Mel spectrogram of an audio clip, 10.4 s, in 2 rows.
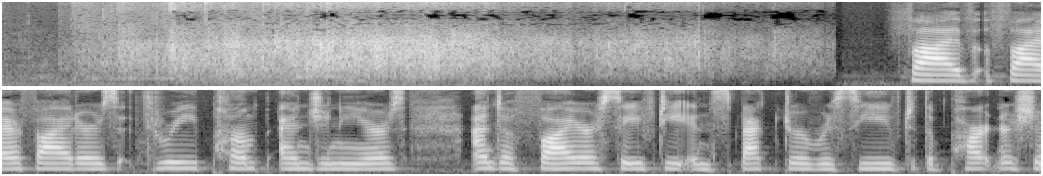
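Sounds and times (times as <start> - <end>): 
crowd clapping: 0.0 - 4.2
speech: 4.5 - 10.3.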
